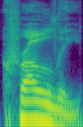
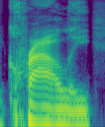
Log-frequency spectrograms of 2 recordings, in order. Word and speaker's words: Crowley: So we know holy is going to rhyme with Crowley.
